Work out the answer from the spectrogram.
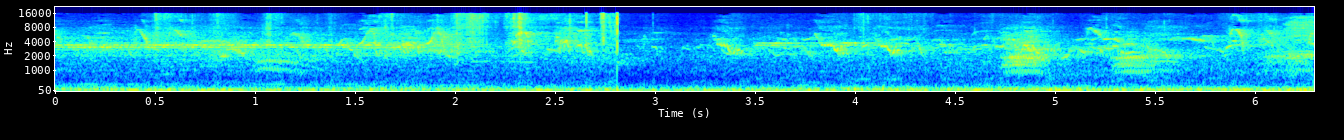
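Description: Birds chirping with many short calls over a steady low rumble of background noise.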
